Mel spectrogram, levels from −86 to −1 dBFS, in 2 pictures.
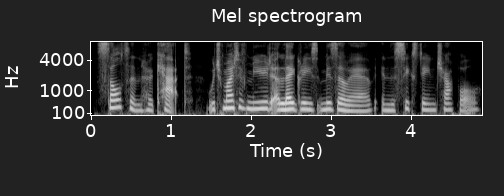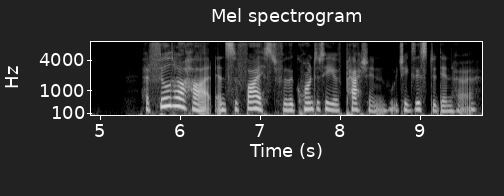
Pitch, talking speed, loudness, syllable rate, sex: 210 Hz, 170 wpm, -22 LUFS, 5.3 syllables/s, female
